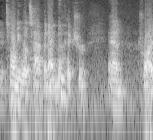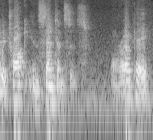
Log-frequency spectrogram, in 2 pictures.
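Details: Adult examiner; examiner speech.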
